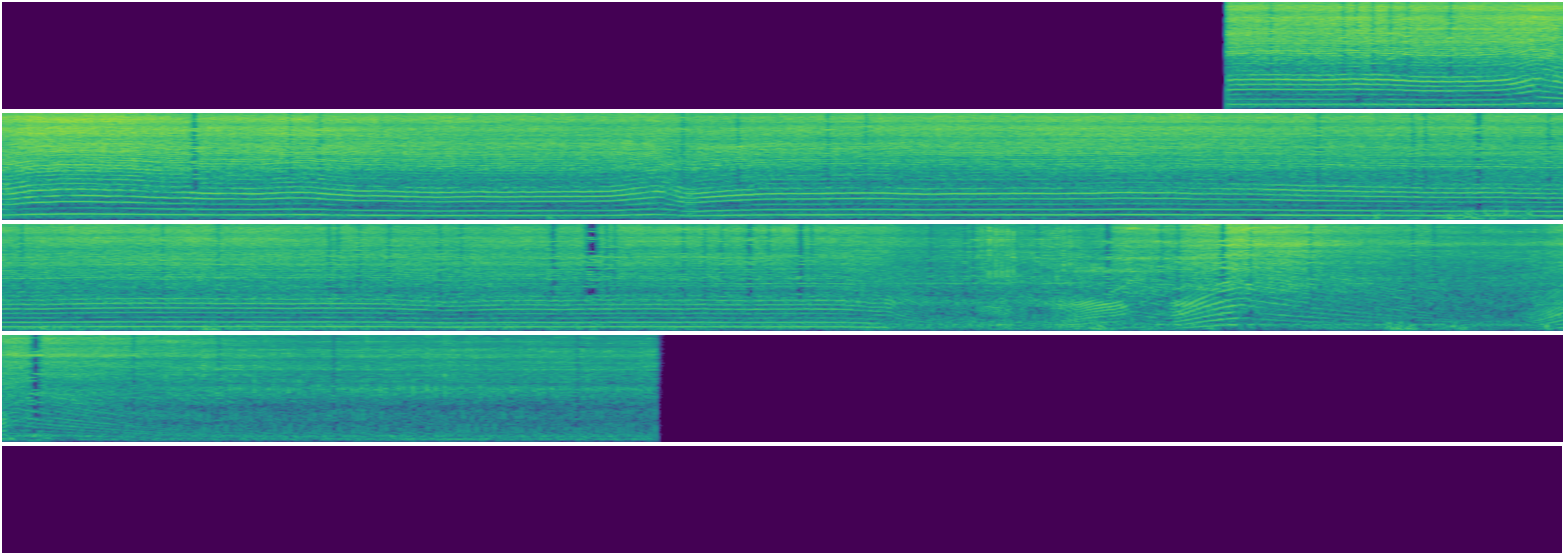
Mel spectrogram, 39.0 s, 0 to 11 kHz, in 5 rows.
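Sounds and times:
chainsaw cutting wood: 0:06.2 - 0:26.7.

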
